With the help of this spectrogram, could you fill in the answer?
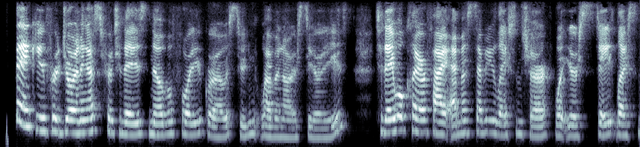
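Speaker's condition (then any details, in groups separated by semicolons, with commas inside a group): No condition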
